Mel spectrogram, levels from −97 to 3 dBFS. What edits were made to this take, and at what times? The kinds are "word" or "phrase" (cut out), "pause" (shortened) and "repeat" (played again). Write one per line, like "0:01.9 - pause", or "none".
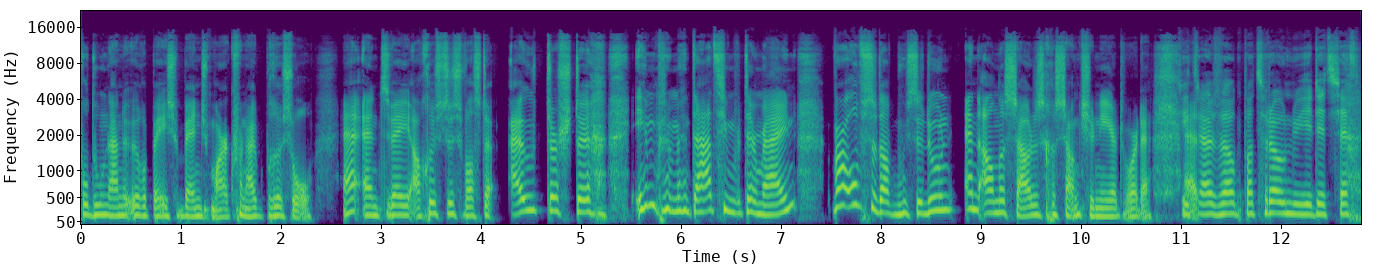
none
